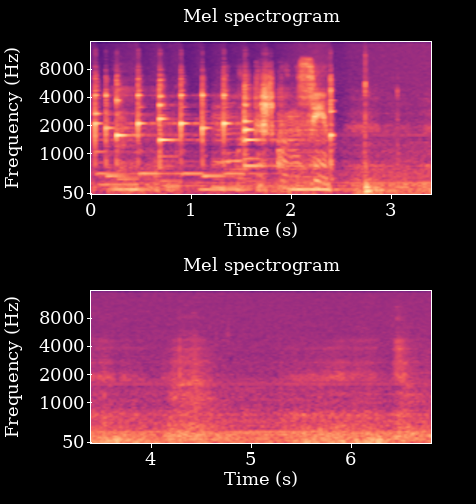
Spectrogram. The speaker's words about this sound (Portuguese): Bom, o telefone tocou logo, logo no início do programa, mas rapidamente desapareceu.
